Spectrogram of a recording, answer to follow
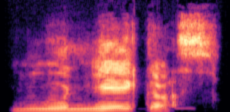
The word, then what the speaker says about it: Muñecas: So it's Isla de las Muñecas. You have to really pronounce the N because that has a tilde on it.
